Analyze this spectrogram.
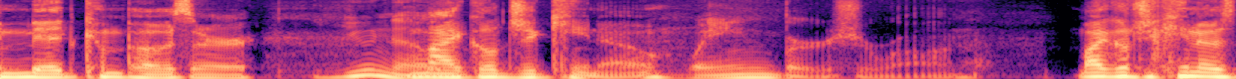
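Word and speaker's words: Giacchino: that no it's that it's uh it's jokino jokino actually so I'm actually happy to know that it's I I've pronounced it all manner of ways that accept that yeah yeah you know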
